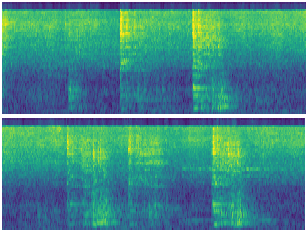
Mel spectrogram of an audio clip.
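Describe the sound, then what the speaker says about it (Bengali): Banana flower fries in a pan while a spatula stirs it. The steady sizzle is broken by several loud scraping bursts of stirring against the pan. "মোচাগুলি আমার ভাজা হয়ে গেছে"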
